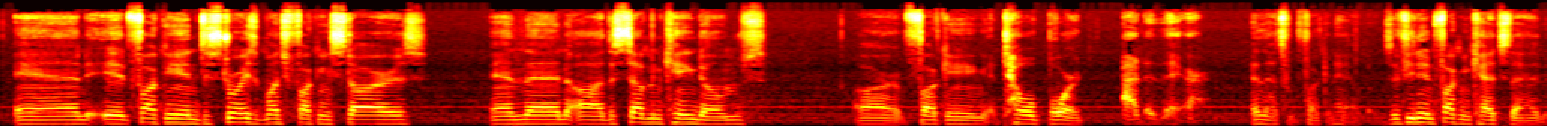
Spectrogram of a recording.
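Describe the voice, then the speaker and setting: A man with a cold doing a dramatic story reading, halting and easily distracted, with casual swearing. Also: mid-range voice, darkish tone, slight background noise. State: sick with a cold.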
